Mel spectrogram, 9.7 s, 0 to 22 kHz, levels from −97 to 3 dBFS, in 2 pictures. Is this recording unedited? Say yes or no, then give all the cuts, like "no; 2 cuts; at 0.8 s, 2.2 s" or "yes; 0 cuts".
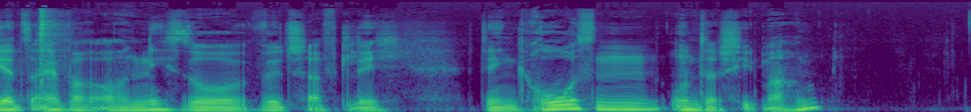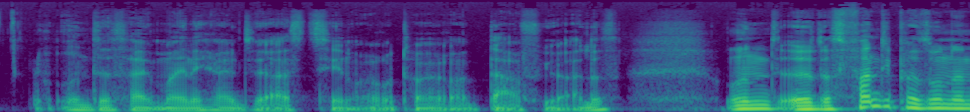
yes; 0 cuts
